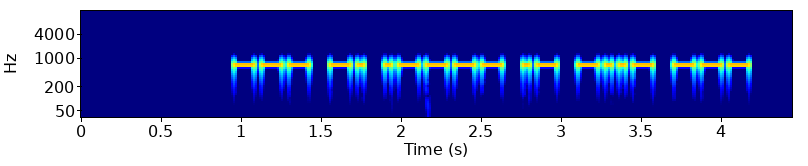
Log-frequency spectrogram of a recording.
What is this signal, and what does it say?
Morse code, heard as a keyed tone, about 28 wpm, 700 Hz. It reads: ON1AXO
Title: DXCC-100 Call Signs - 6 Characters - 28wpm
